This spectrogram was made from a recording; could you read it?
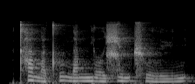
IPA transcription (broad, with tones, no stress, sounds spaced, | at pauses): kʰ ä˥˩ n̪ ɑ˩ ʊ̯ t̪ʰ u˥˩ n̪ a˥ n n̪ j o˧˥ ʊ̯ ɕ y˧˥ n ʈ͡ʂʰ u˨˩ l y˧˥ n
